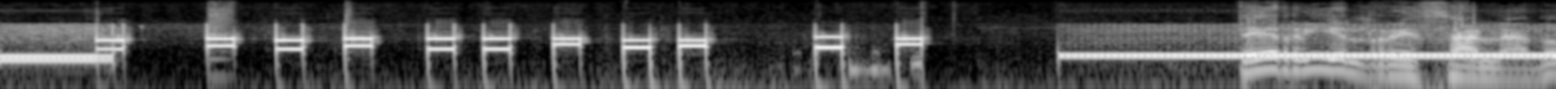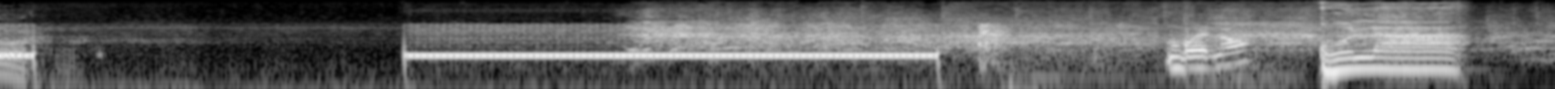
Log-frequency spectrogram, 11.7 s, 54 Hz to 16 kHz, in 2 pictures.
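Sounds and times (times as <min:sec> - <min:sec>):
steady telephone tone: 0:00.0 - 0:01.2, 0:02.1 - 0:06.1, 0:07.3 - 0:09.4
laughter: 0:08.2 - 0:11.6
speech: 0:10.3 - 0:11.5.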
